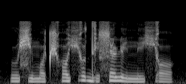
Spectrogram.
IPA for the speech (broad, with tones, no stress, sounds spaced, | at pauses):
u˨ ɕ i˨ m ɔ˨ t͡ʃʰ ɔ˧ ç o˦ d i˨ ɬ ɛ˦ ɳ i˨ n̪ i˨˦ ç ɔ˦˨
